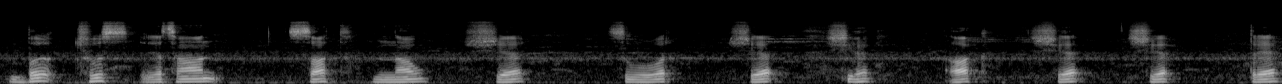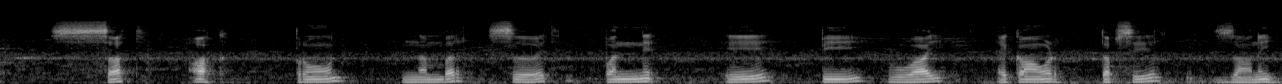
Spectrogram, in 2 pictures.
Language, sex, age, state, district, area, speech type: Kashmiri, male, 30-45, Jammu and Kashmir, Bandipora, rural, read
